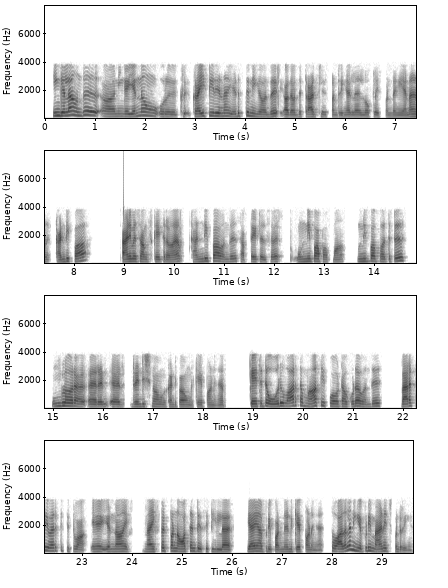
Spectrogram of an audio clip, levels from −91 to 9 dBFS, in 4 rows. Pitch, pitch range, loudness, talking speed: 170 Hz, 155-195 Hz, -24 LUFS, 125 wpm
